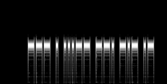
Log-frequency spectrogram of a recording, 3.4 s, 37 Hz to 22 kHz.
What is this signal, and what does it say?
Morse code, heard as a keyed tone, about 30 wpm, 700 Hz. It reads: OE3GKA
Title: DXCC-100 Call Signs - 6 Characters - Repeated 2x - 30wpm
